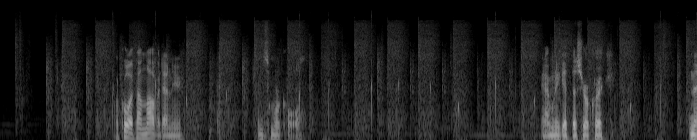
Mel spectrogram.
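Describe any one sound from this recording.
A video game shovel sound effect crunches into sand over and over.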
